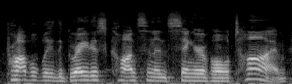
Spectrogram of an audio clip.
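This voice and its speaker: A woman's voice: on the low side, normal speed, fairly bright tone. Articulate middle-aged woman vocal coach, leans into consonants, interview guest. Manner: articulate, demonstrative, stretches consonants. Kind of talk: morning show interview.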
